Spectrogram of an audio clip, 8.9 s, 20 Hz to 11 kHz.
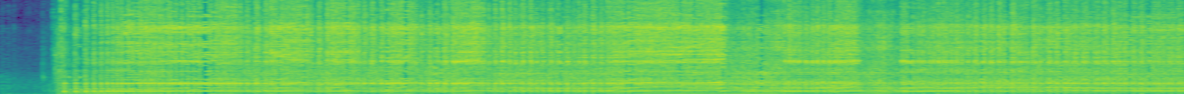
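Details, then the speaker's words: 1998 KTM 50 dirt bike two-stroke after carburetor cleaning: loud raspy buzz, revs wander and dip unevenly and it won't stay running; cause unknown, owner also suspects a bad clutch. "alright guys so it doesn't really stay running I don't know what the problem is"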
